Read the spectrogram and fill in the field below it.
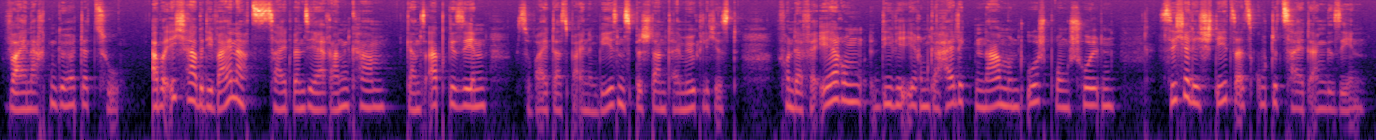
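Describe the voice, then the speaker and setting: A woman voicing a cheerful, warm-hearted young man in a storybook reading, speaking brightly and eagerly. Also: mid-range voice, fairly quick, lightly acted. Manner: bright, lively, pleading.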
